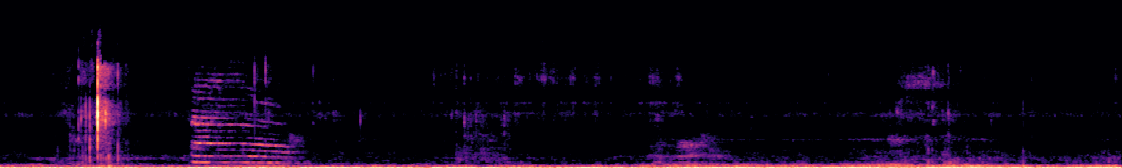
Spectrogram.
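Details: Relaxed Sphynx kitten utters one short, bright meow with stacked harmonics, then stays quiet amid constant low hum and faint rustling.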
